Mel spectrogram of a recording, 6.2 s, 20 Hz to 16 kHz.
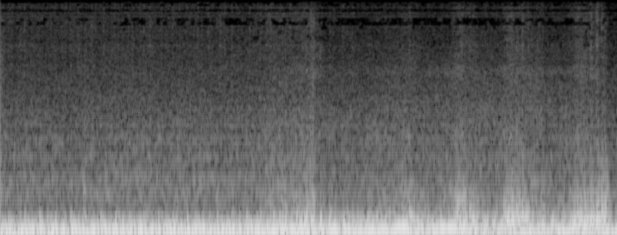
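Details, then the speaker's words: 1971 Toyota Celica TA22 2TG after fitting a new stainless exhaust without the old whistling tip: a deep, throaty note rising and falling with revs, no whistle; healthy exhaust, carbs not yet synchronized. "much better also this got rid of that whistling sound it had due to having that exhaust tip before that sounded like some sort of a whistle now just browse like it's supposed to"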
